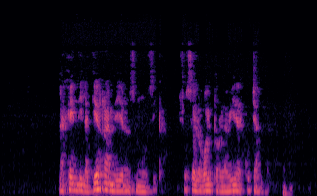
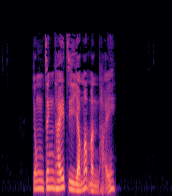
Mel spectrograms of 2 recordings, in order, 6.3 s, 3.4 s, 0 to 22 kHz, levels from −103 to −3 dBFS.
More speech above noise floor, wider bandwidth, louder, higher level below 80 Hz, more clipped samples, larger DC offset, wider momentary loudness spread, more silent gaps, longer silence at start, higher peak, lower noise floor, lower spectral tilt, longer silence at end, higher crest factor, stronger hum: second, 49 dB vs over 64 dB; second, 9.2 kHz vs 11 kHz; second, -41 LUFS vs -27 LUFS; about the same, -70 dBFS vs -66 dBFS; neither; neither; first, 23 LU vs 10 LU; neither; first, 1.2 s vs 0.65 s; second, -20 dBFS vs -8 dBFS; about the same, -89 dBFS vs under -90 dBFS; about the same, -7 dB/octave vs -6.5 dB/octave; second, 0.5 s vs 1.15 s; about the same, 22 dB vs 20 dB; neither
